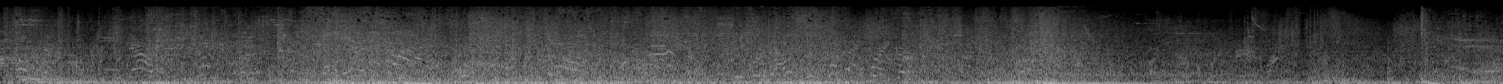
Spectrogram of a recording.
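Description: Magic spells crackle and burst in a fast, chaotic battle.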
